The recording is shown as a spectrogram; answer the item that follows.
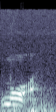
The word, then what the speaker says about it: mor: know is that Rachel uses the word mom in Danish and it's pronounced more you my lucky piece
